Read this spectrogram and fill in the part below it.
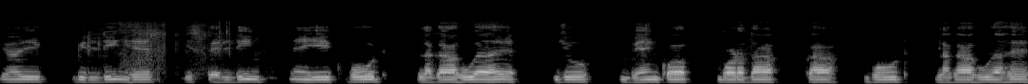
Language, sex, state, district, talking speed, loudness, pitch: Hindi, male, Bihar, Lakhisarai, 120 wpm, -28 LUFS, 115 Hz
